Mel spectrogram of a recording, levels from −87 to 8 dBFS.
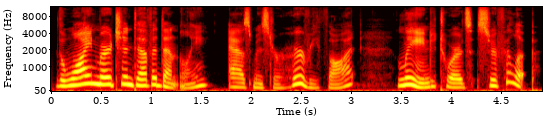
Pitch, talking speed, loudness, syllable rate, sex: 220 Hz, 145 wpm, -17 LUFS, 4.8 syllables/s, female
